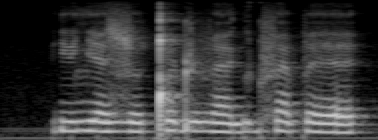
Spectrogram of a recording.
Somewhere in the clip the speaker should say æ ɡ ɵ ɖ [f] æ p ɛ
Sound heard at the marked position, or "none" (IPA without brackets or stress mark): f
